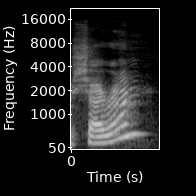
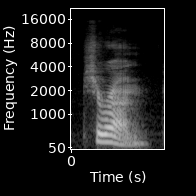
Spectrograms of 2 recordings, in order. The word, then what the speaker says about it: Chiron: My Chiron is pronounced exactly how you would pronounce uh, Chiron in French because French Canadian. Oh, Chiron. Chiron.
